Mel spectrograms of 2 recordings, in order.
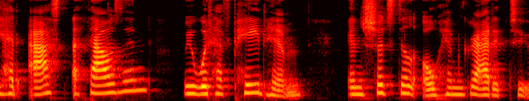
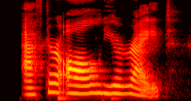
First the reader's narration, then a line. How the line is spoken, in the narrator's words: replied the sage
